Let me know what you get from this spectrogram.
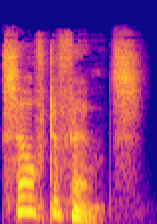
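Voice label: "self-defence", British English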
